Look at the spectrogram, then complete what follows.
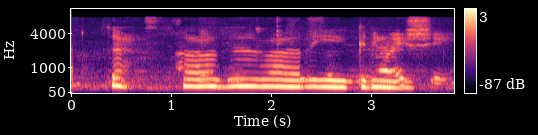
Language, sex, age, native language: Icelandic, female, 8, Icelandic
